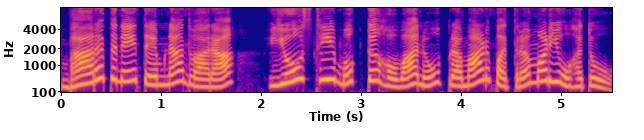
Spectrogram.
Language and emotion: Gujarati, neutral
